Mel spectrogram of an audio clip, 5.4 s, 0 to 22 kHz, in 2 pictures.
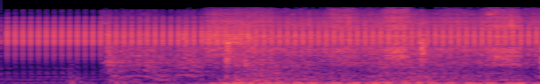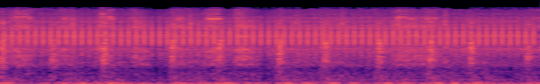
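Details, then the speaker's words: Big block Chevy V8 in a motorhome, cold snowy day: starter grinds engine over at steady noisy cranking rhythm but never catches; starter works but no fuel delivery yet, crank no start. "Well, the starter's working. We're just not getting fuel yet."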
